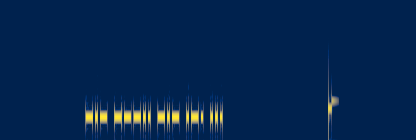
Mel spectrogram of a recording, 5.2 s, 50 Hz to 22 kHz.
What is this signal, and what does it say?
Morse code, heard as a keyed tone, about 40 wpm, 700 Hz. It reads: K8KRS
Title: USA Call Signs - 5 Characters - 6x Character Spacing - 40wpm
